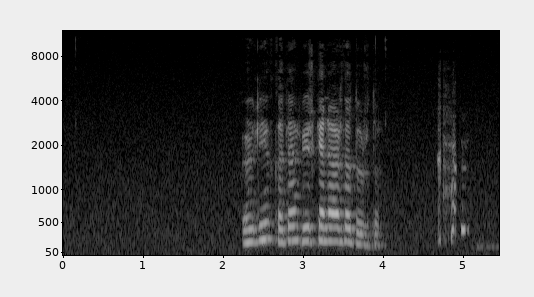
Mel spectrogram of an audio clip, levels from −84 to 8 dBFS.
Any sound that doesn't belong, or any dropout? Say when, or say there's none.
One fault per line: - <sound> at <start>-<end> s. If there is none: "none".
- cough at 4.7-5.1 s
